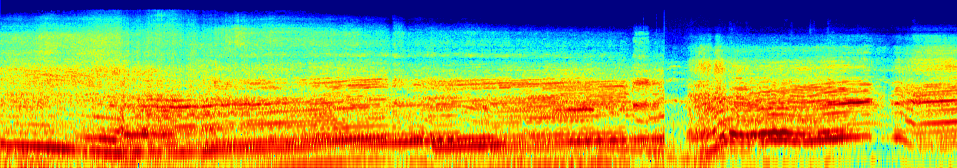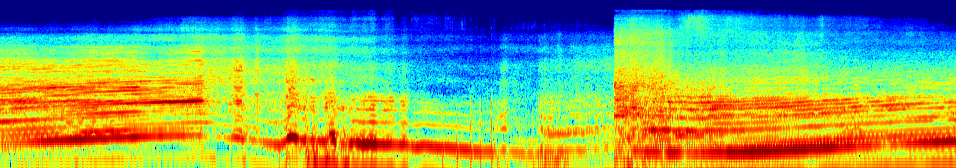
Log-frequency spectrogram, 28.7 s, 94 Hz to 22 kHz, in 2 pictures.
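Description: Alfa Romeo 33 racing cars' flat-four boxer engines under hard acceleration, the pitch climbing through each gear and dropping at every upshift. Several passes follow one another, the sound changing abruptly between them.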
